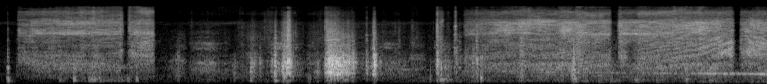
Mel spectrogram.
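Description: Expanding polyurethane foam hissing out of its pressurised can as it is sprayed into a door-frame gap, in spurts, the last and longest lasting about three seconds.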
